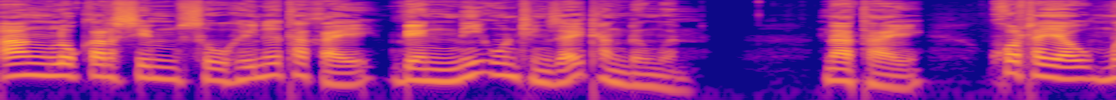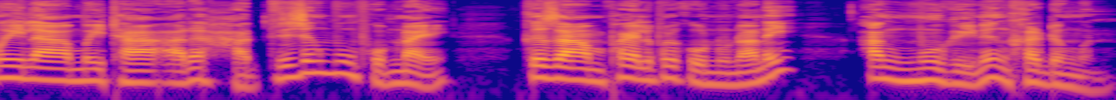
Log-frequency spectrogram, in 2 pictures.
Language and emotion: Bodo, disgusted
